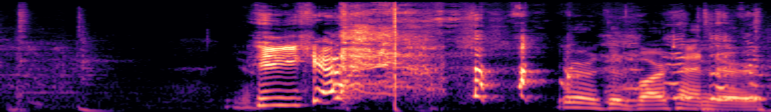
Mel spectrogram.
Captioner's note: laughter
